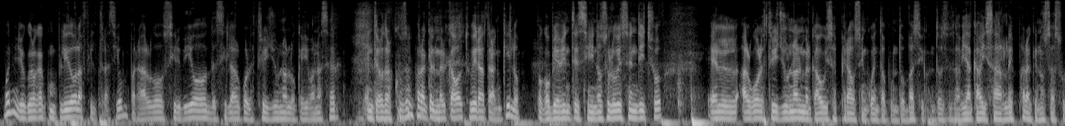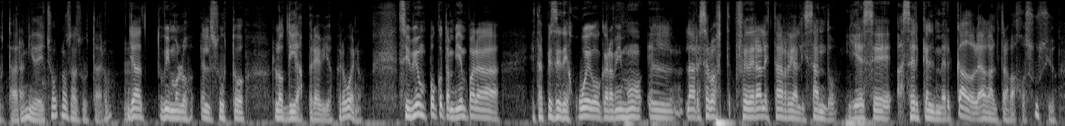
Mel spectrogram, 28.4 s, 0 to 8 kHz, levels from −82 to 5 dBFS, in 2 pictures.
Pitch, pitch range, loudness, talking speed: 120 Hz, 110-135 Hz, -25 LUFS, 220 wpm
